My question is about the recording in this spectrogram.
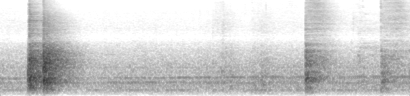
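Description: A metal spatula scraping and knocking against the floured countertop as cut cookie dough is slid up off it: a louder short scrape about a third of a second in and a second one about three seconds in.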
